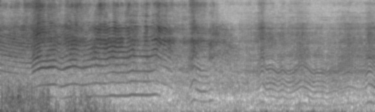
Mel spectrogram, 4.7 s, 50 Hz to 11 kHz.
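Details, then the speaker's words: Hobao Hyper 7 nitro RC buggy after new generic clutch, exhaust gasket and elbow, idle leaned a quarter turn: idle suddenly flares into high buzzing rev that wavers and won't settle; runaway at idle, owner suspects the clutch. "That was a runaway there. See, that was a runaway there. So it went off, it sort of just went off by itself."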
